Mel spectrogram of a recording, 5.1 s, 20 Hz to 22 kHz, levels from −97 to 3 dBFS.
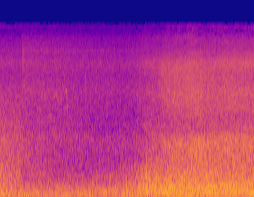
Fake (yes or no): no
